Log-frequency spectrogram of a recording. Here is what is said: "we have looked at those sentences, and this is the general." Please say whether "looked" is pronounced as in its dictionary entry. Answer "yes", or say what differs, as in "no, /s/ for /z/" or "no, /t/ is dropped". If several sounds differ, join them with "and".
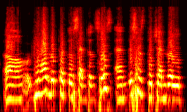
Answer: yes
